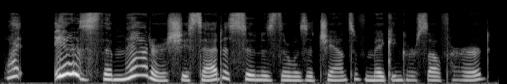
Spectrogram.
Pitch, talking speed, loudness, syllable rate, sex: 235 Hz, 200 wpm, -18 LUFS, 5.3 syllables/s, female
